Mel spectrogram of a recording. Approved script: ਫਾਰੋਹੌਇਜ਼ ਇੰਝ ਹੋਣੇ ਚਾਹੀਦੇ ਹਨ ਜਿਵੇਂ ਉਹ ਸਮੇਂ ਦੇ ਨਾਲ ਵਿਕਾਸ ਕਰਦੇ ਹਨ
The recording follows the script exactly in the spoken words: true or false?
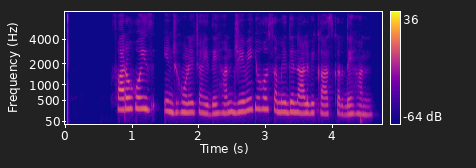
true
